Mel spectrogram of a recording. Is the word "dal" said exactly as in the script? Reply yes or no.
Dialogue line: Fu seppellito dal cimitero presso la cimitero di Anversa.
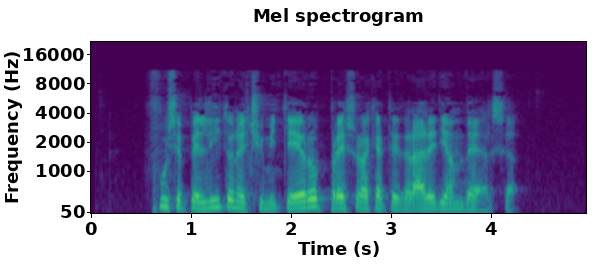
no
